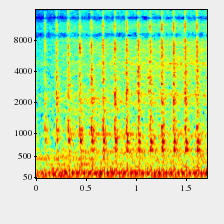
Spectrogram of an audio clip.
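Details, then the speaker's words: 2010 Chevrolet Silverado 1500, 5.3L V8 with AFM, running rough. Loud, sharp top-end tapping at idle, about eight or nine ticks a second, with occasional loud pops from one side. Teardown found a seized AFM roller lifter and a damaged camshaft; an AFM/DOD delete kit was chosen as the fix. "is making a really loud tapping noise and i don't know if you guys heard that but every now and then there's a really loud pop and it sounds to me like it's coming from this side of the engine"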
